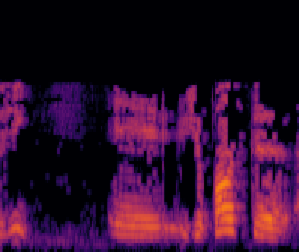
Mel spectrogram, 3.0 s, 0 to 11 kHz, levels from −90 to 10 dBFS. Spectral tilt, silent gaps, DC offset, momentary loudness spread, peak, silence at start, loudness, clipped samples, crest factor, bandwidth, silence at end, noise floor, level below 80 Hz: -8 dB/octave; none; under 0.1%; 12 LU; -8 dBFS; 0 s; -28 LUFS; under 0.1%; 20 dB; 3.7 kHz; 0 s; -60 dBFS; -84 dBFS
